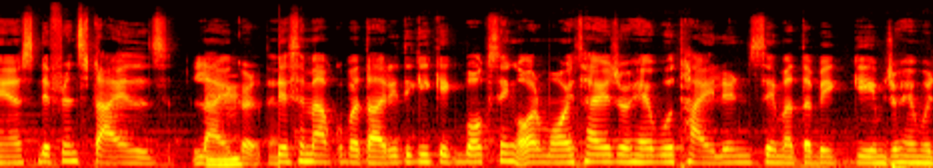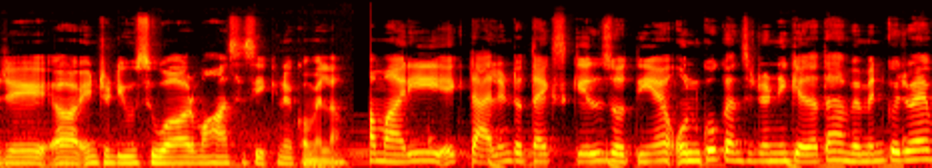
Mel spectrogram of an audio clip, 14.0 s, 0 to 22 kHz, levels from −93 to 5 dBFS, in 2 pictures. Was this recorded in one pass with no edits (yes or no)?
no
